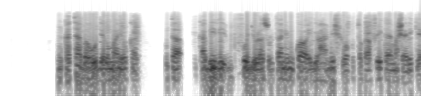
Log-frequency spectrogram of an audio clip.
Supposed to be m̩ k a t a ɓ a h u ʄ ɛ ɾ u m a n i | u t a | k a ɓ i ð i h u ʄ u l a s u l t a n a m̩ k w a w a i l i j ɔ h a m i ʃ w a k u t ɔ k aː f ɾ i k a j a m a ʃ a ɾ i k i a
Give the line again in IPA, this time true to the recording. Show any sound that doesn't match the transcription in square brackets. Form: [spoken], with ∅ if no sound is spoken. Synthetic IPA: m̩ k a t a ɓ a h u ʄ ɛ ɾ u m a n i | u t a | k a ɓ i ð i [f] u ʄ u l a s u l t a n [i] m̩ k w a w a i l i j ɔ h a m i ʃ w a k u t ɔ k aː f ɾ i k a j a m a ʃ a ɾ i k i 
